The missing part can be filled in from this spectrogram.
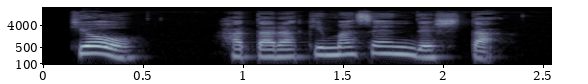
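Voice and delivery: normal talking voice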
